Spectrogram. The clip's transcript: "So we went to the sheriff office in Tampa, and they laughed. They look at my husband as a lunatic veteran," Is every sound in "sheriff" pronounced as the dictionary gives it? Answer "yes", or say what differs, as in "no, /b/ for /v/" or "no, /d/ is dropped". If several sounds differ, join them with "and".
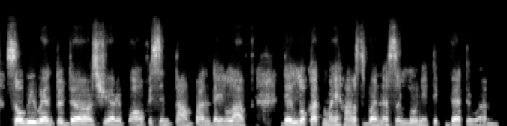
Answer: no, /p/ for /f/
